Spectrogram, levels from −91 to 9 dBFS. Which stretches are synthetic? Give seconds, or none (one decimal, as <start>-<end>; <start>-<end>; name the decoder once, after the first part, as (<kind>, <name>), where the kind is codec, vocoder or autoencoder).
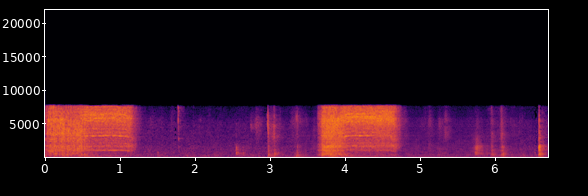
3.4-4.0 (vocoder, WaveNeXt); 4.4-6.3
